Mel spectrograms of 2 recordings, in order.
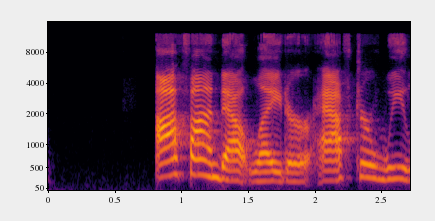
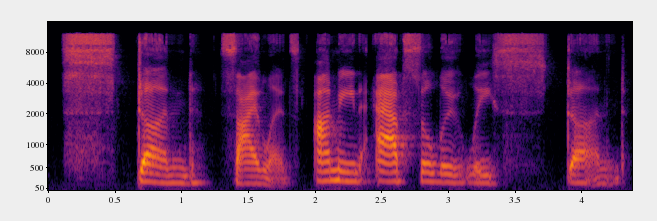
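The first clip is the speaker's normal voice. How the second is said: ordinary delivery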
